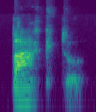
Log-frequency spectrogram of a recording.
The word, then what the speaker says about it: pacto: one of the words is pacto, like pact. It sounds like the word pact.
